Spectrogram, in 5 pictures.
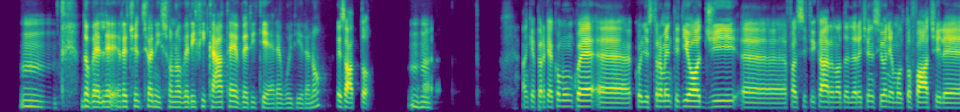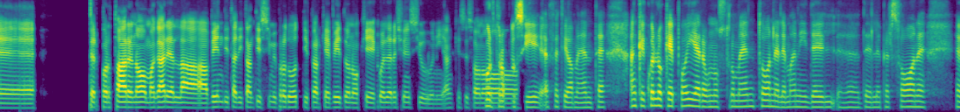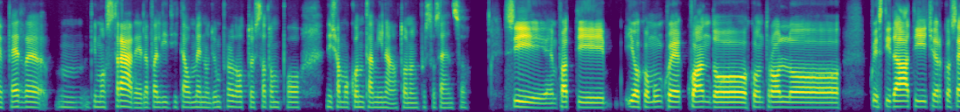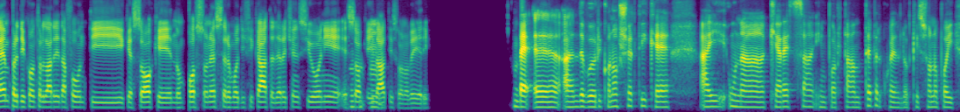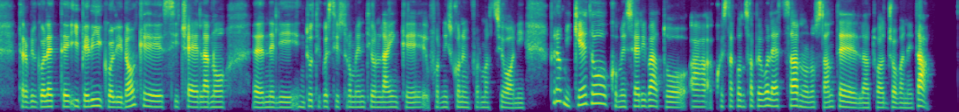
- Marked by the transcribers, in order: tapping; tongue click
- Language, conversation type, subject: Italian, podcast, Come affronti il sovraccarico di informazioni quando devi scegliere?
